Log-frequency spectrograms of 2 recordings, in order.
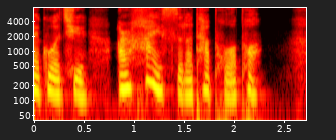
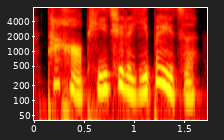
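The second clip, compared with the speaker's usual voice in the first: ordinary delivery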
